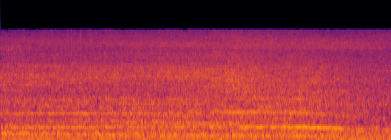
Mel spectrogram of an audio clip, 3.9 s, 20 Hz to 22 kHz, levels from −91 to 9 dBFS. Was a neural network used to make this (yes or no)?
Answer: yes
